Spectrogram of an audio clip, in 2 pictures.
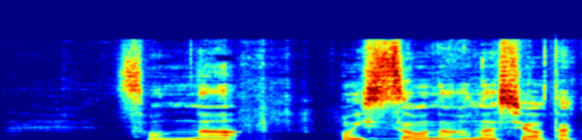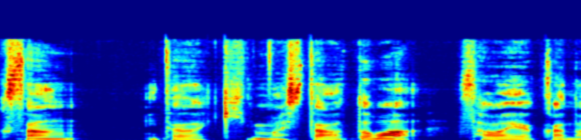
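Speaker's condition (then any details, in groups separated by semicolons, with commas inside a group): No condition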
